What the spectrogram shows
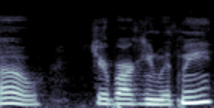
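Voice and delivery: ordinary delivery

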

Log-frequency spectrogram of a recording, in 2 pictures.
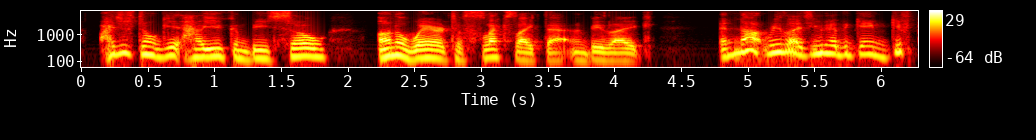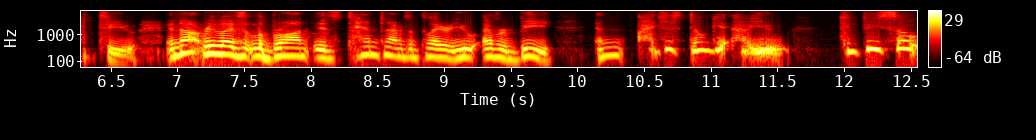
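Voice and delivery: voice creeping up while running on. Ranting about a basketball player, voice getting higher and higher. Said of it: "my voice is just getting higher and higher".

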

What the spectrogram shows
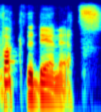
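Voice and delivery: usual speaking voice

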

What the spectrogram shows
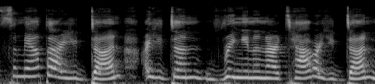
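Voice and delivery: high-pitched, taunting, mocking yell. Retelling how a woman back at her table yelled at her: retelling a mocking yell. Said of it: "She starts yelling".

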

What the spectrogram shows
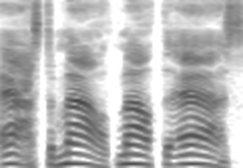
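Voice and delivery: put-on furious ranting man. Quoting a movie character ranting about kids these days: imitating an angry guy. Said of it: "this angry guy".

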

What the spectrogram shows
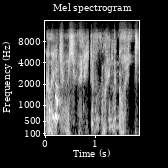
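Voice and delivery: hushed, breathy, whispered creature voice. Addressing listeners in a put-on bit: Gollum-like creature voice. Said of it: "I can't do the creature voice".

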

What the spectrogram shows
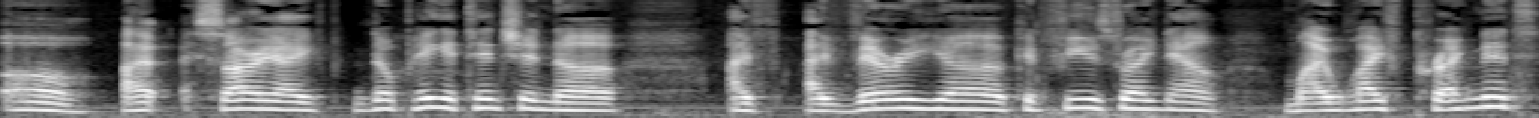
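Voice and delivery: put-on halting, stumbling, broken-English non-native foreign accent. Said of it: "that's not a politically correct accent".

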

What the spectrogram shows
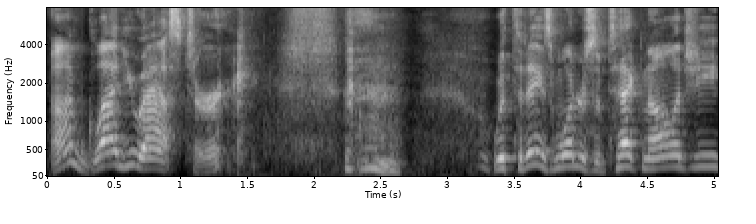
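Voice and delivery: high infomercial pitchman voice, selling hard. Acting out a sponsor ad as an infomercial with the other speaker: infomercial pitchman voice. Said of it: "Can we do this like an infomercial?".

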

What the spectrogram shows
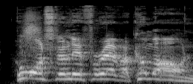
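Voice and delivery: loud yelling. Calling soldiers to follow into battle, yelling to troops. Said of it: "I'm gonna yell to the".

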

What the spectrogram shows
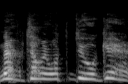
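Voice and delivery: very high, loud, shrill, screeching scream. Retelling a scene where Rita flies off into space: imitating Rita screaming. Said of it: "as screaming at him".

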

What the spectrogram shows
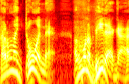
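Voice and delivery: big meathead bro voice, pitched high, swooping. Retelling a fight over cheese balls, imitating a meathead guy. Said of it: "He's just this big old meathead guy".

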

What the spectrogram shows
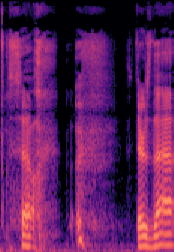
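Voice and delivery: laughing while talking, cracking up. Explaining own written opinions on the Bible, laughing while talking. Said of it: "cracking up".

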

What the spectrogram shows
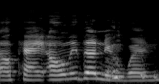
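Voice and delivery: slow, mock snooty voice with laughter.

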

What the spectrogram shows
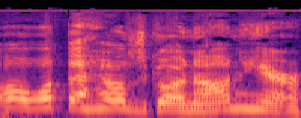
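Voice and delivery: put-on English accent sliding into Irish. Retelling what some Englishmen said coming into a bar: imitating an English accent, comes out Irish. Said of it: "I'm terrible with accents because that's just an Irish accent".

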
